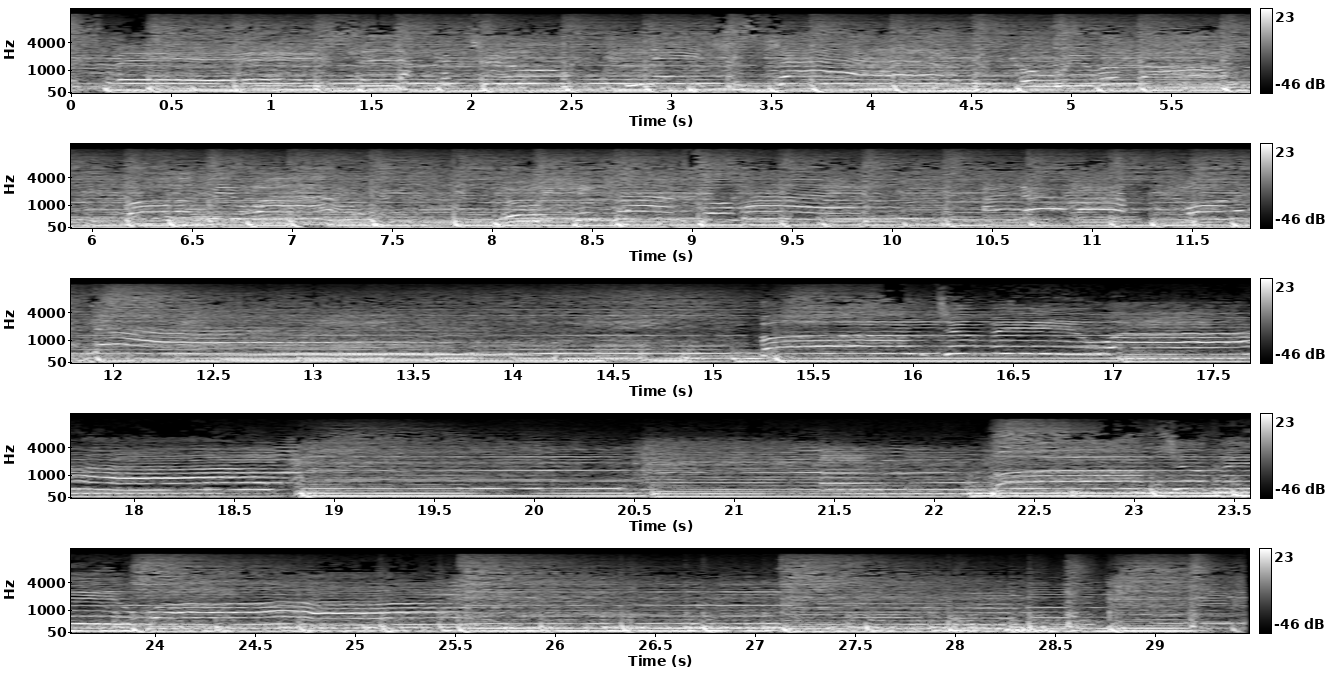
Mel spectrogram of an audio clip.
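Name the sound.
song playing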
